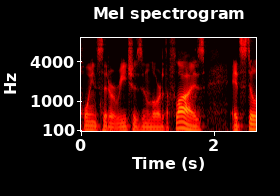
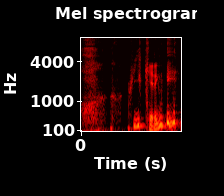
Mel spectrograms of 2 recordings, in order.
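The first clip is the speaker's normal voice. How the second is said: high-pitched exasperated disbelief; sigh, then can't believe what you just heard; 10 semitones higher, 3 dB quieter than usual. Real, not acted. Speaker reacting to the kid burning himself, incredulous and high.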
